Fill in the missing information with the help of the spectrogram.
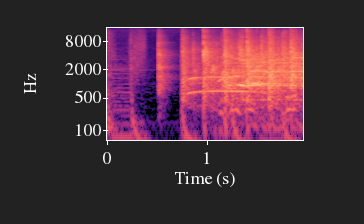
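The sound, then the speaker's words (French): An audience breaks into dense, steady applause after a brief pause, clapping as a vote on an applause meter for the more sober option, the clapping swelling and holding loud for over a second, with a few voices calling out within it. “Vu qu'on essaie à l'applaudimètre On peut essayer. Alors qui est pour que ce soit plus sobre Applaudissez.”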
